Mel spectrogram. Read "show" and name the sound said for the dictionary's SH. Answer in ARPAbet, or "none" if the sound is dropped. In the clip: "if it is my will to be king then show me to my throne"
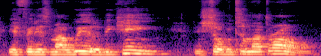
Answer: SH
